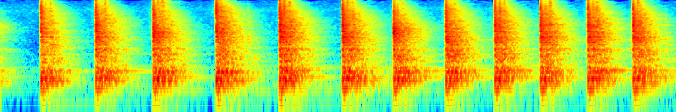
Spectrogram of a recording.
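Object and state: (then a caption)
Steel scooter legshield being hammered. Thirteen ringing metallic hammer blows land at a steady pace on the large, thin, hollow-backed pressed-steel legshield panel of a white Lambretta scooter being repaired, while a gloved hand holds a dolly against its inner side. Each strike is a bright, clanging knock with a mid-pitched ring that fades quickly before the next blow.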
